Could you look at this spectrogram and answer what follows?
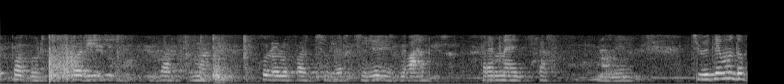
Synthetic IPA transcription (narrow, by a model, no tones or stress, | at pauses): pːɔjkort̪afwɔːɾizak̪ːomakːwelːolofat͡ʃːovɛrsoleɡwa | t̪ːɾemːɛd̪zːa | mabɛːnet͡ʃived̪jaːmod̪o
